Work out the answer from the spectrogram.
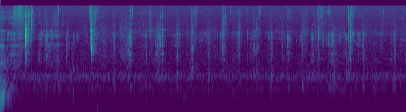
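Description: A person chewing food close to the microphone, with soft, irregular mouth clicks and a couple of sharper clicks in the first two seconds.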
